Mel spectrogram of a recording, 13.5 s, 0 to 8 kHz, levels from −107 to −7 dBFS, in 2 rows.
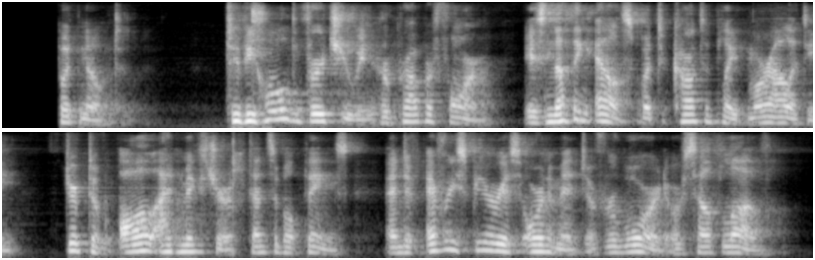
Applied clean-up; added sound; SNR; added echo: neural mask model DeepFilterNet 3.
